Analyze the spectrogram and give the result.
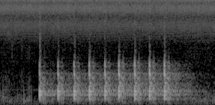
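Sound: knocking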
